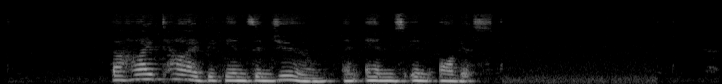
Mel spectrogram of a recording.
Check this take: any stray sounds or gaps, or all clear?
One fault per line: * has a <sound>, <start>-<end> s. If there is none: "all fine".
all fine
